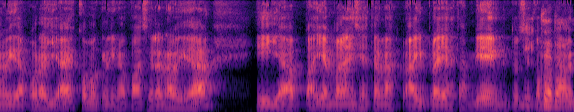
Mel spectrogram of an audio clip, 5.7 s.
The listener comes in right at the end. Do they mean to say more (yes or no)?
yes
